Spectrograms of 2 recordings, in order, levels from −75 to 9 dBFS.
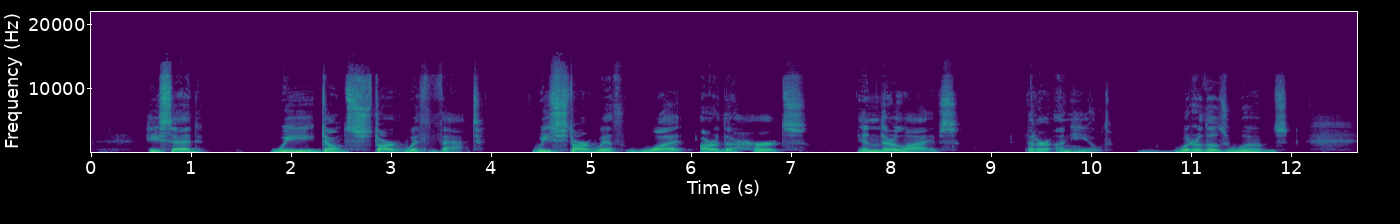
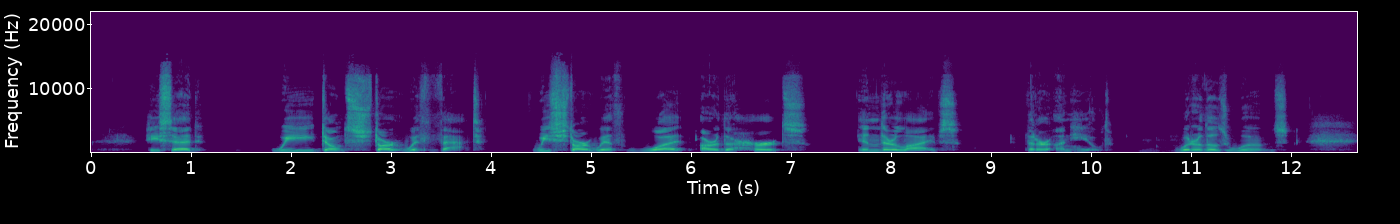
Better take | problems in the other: first | thin; very; fading below 400 Hz

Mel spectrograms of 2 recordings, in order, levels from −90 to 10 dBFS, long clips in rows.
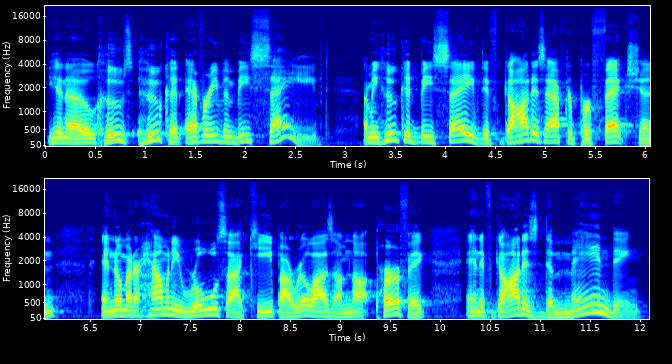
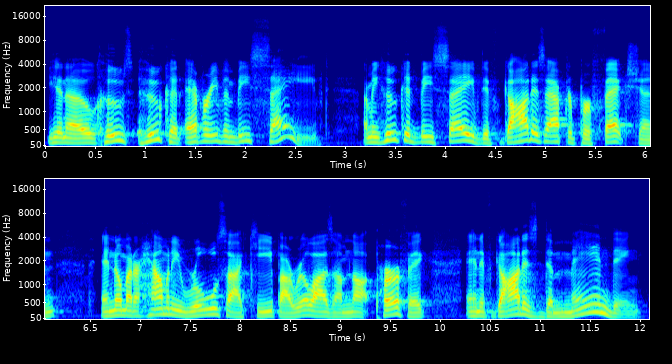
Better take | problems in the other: first | muffled; slightly; fading above 3 kHz

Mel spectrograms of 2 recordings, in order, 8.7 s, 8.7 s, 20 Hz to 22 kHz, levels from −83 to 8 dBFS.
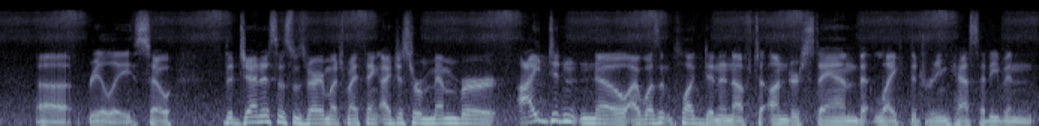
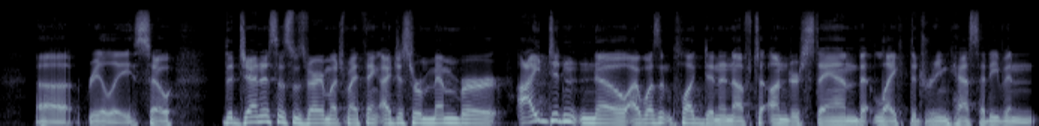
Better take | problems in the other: second | hiss; noticeable; throughout; 15 dB below the speech

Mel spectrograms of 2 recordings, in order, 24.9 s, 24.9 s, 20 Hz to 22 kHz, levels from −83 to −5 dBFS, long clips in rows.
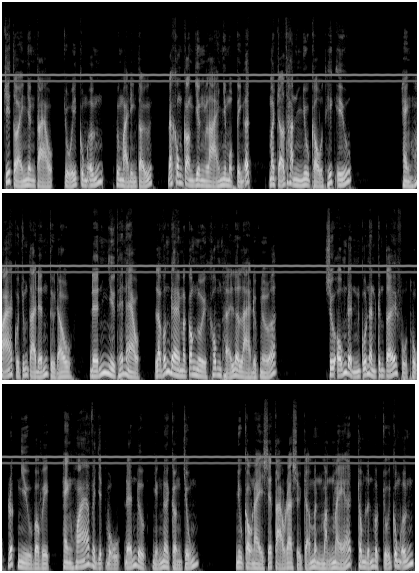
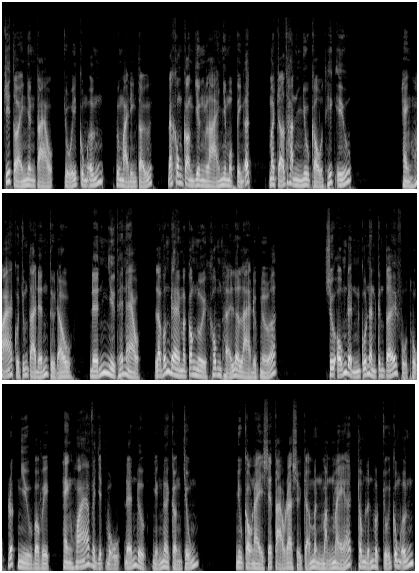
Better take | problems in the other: second | high-pitched whine; noticeable; throughout; 4.5 kHz, 15 dB below the speech

